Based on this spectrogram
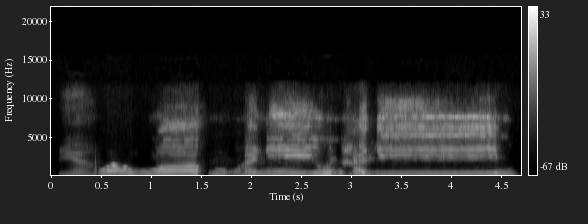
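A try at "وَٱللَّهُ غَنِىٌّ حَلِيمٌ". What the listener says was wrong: Wallahu ghaniyun ada hanjutan kat situ sebab dia ada sabdu tu kan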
